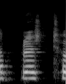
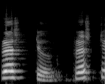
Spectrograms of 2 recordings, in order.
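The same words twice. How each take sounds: First: पृष्ठ ending in puffed ṭha; "prishṭha", aspirated finish. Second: पृष्ठ with a plain ṭ; quick पृष्ठ, no puff; unaspirated error. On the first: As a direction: breathe out on the end of पृष्ठ. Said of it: "ठ से ठठेरा". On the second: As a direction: say पृष्ठ wrongly as "prishṭa". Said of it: "ट और ठ की अशुद्धियां". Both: Shown as a demonstration.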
